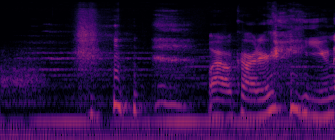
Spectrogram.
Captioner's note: chuckles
